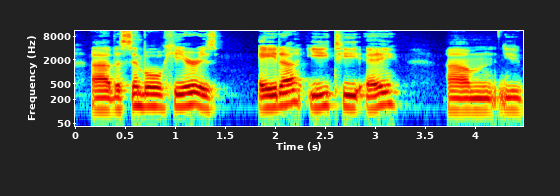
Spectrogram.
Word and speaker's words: eta: The symbol here is eta, E-T-A. You pronounce it's kind of like theta, but eta.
